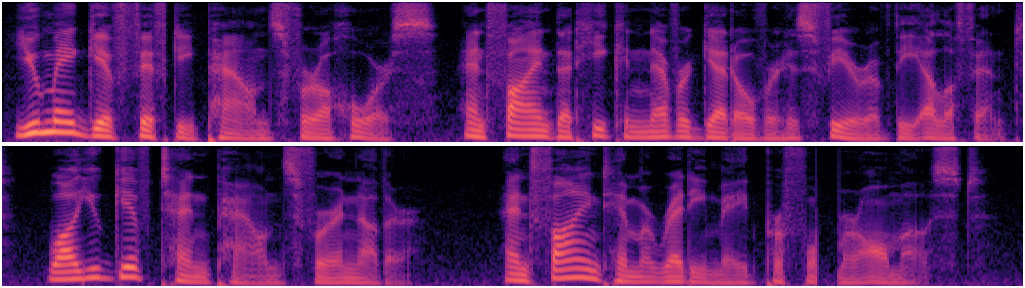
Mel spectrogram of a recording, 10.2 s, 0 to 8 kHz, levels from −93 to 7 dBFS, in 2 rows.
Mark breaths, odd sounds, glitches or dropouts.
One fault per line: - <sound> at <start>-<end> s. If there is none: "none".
- dropout at 9.2-9.3 s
